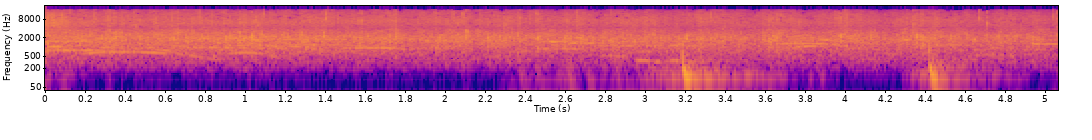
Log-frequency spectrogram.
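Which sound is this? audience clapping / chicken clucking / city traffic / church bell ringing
audience clapping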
